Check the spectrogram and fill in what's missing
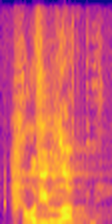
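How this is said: It sounds angry and accusing.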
